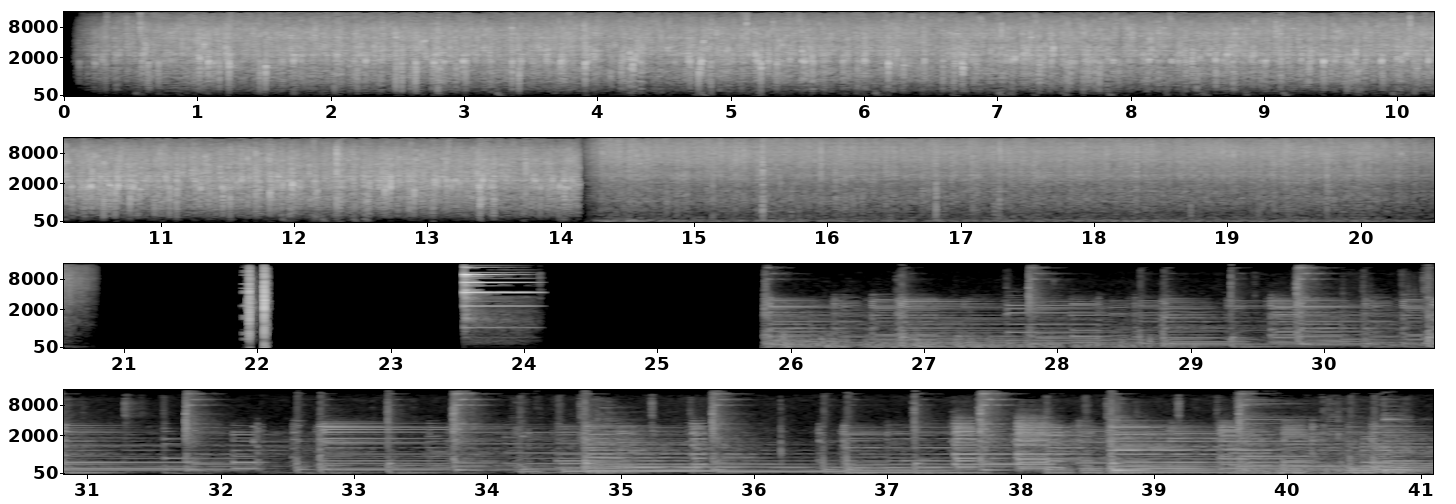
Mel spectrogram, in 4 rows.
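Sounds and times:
meat skewers sizzling on grill: 0.1 - 20.8
oil frying hard in a wok: 0.1 - 20.8.

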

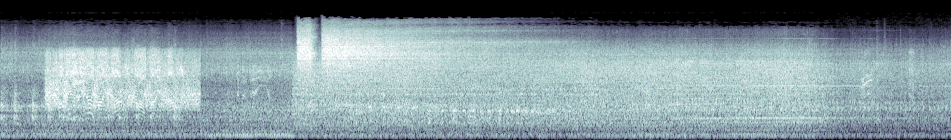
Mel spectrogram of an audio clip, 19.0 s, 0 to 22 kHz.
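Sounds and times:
loud rushing machine noise: 0.9 - 4.0.

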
